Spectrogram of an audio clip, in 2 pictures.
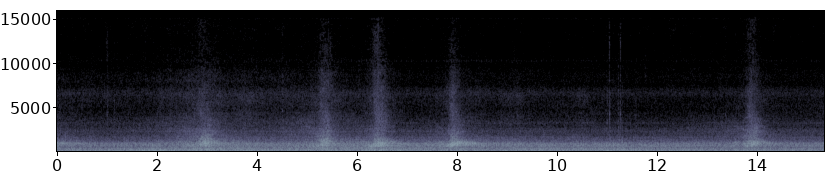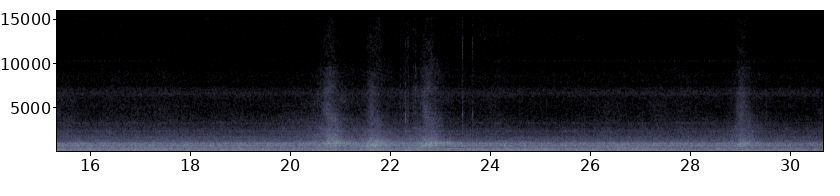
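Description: Steady low rumble of a Mercedes-Benz car driving slowly through city streets, heard from inside the cabin. Brief sharp sounds come every few seconds, and a faint steady high tone runs underneath.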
